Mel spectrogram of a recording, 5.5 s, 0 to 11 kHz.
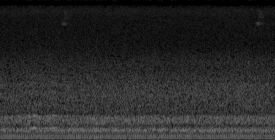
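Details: Honey bee colony in a HiveIQ hive, Australia, almost mid-Autumn 2023, as a box is added; even, unbroken buzzing hum filling the whole stretch, with faint higher whines of bees flying close.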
